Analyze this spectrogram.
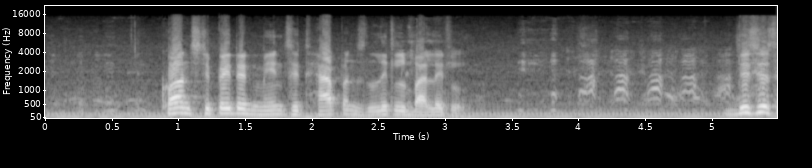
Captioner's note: few laugh; laughter; 笑聲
